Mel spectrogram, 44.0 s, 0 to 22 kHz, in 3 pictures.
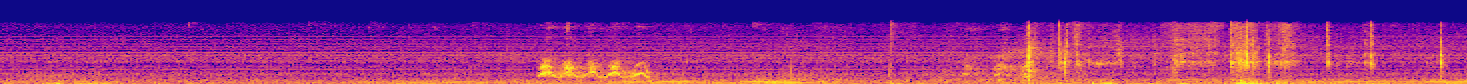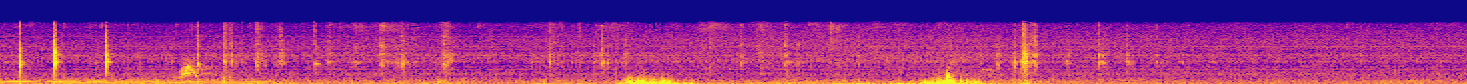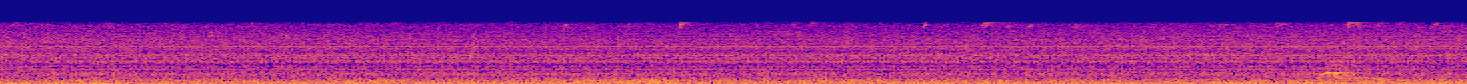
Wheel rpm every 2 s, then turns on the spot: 0, 0, 0, 0, 0, 0, 0, 0, 0, 0, 0, 0, 0, 0, 0, 0, 0, 0, 0, 0, 0, 0.
none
